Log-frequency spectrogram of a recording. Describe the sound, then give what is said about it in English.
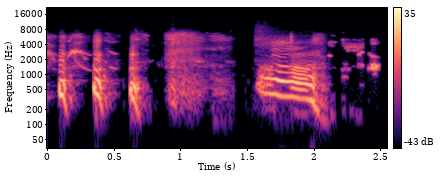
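A person imitates a bull snorting. There are three short, forceful nasal bursts, then longer breathy, rasping blows, and a few small sputters at the end. “Because I don't know what a bull does. They snort.”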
